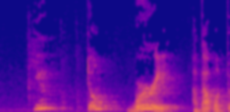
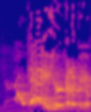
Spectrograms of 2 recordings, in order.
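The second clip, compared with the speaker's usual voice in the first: very high, laughing comfort; laughing reassurance; 8 dB louder than usual. Retold or imitated. Pastor comforting girlfriend, laughing reassurance. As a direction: reassure her through a laugh.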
